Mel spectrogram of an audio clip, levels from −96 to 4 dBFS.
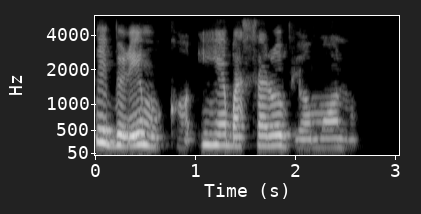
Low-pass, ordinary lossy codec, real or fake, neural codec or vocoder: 5.4 kHz; none; real; none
